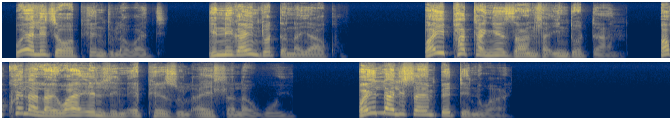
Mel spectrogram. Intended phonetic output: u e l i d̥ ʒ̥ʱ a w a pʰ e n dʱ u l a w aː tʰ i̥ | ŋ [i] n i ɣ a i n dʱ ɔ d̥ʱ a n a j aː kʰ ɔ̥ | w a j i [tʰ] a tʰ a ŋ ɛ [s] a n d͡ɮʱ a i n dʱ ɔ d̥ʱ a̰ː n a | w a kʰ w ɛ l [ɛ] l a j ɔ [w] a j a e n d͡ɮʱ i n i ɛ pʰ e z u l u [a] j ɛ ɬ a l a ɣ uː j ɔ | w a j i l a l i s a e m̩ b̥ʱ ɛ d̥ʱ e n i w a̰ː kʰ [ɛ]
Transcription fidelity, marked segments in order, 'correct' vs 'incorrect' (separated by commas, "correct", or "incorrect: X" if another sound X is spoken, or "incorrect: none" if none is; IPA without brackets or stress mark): correct, incorrect: pʰ, incorrect: z, incorrect: a, correct, correct, correct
